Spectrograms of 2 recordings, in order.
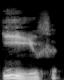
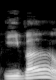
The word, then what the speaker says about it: Eve: Technically her name is Eve, but the way he pronounces it sounds like Eva or... – Eva. It sounds like Eva, but yeah, it is Eve.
